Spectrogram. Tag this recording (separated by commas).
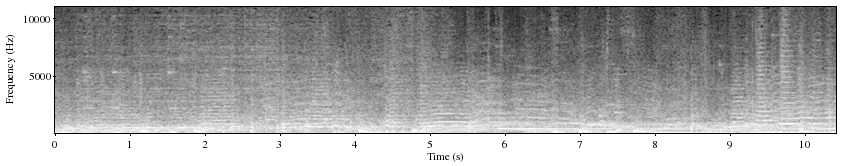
Speech, Music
